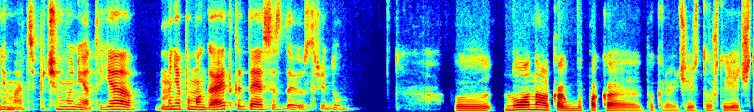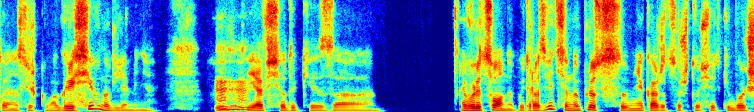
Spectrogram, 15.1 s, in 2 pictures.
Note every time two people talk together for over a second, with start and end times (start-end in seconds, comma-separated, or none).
none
